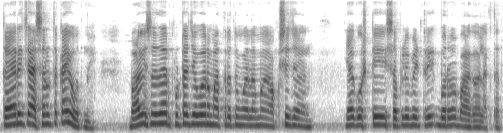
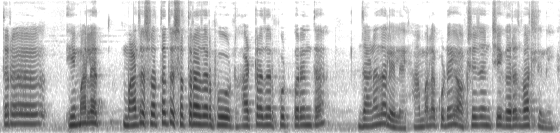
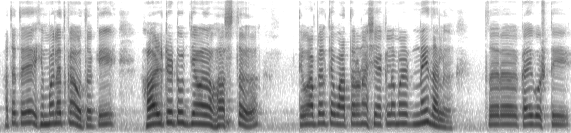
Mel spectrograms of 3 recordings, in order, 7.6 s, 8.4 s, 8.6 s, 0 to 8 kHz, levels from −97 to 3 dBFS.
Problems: none marked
